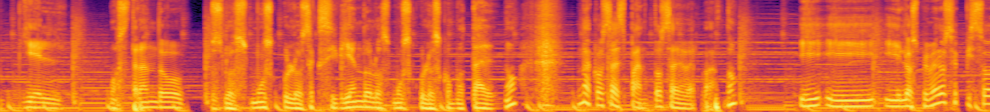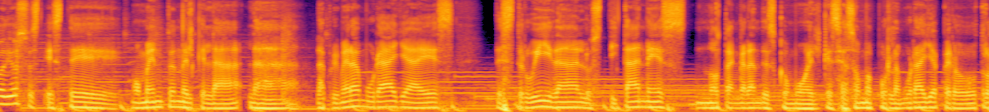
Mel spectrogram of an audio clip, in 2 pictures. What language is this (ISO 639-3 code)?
spa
